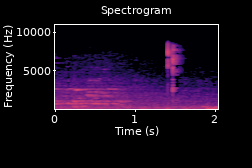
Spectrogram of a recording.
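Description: A single computer mouse click about a second and a half in, over faint room tone.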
